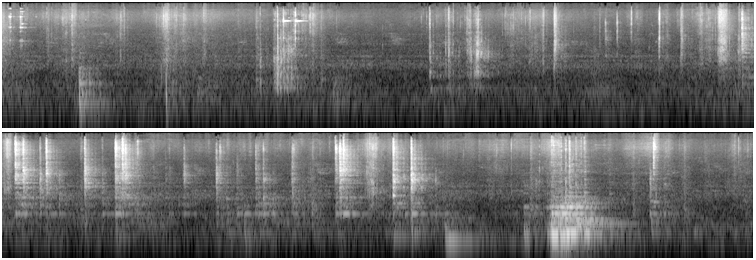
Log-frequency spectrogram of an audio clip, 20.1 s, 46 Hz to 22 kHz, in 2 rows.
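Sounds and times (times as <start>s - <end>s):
metallic clicks and knocks: 9.8s - 16.4s.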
